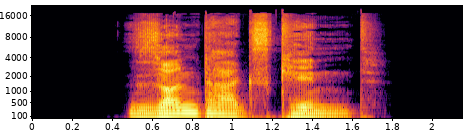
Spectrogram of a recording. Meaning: 1. child born on a Sunday 2. lucky person
- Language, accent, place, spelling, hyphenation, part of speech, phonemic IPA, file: German, Germany, Berlin, Sonntagskind, Sonn‧tags‧kind, noun, /ˈzɔntaːksˌkɪnt/, De-Sonntagskind.ogg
